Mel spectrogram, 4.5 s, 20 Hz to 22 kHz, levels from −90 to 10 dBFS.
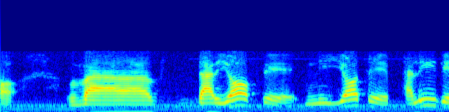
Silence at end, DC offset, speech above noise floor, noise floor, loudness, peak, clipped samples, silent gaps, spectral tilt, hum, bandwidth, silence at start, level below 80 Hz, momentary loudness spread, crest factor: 0 s; under 0.1%; 30 dB; -57 dBFS; -27 LUFS; -8 dBFS; under 0.1%; none; -3 dB/octave; 50 Hz at -65 dBFS; 4.2 kHz; 0 s; -74 dBFS; 17 LU; 20 dB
